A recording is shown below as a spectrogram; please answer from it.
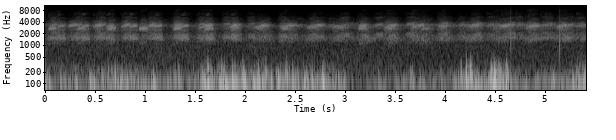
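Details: Night chorus of frogs in rural rice paddies: continuous fast rattling croaks layered in a steady band, with low rumbling bumps, a couple of sharp clicks near the end.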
